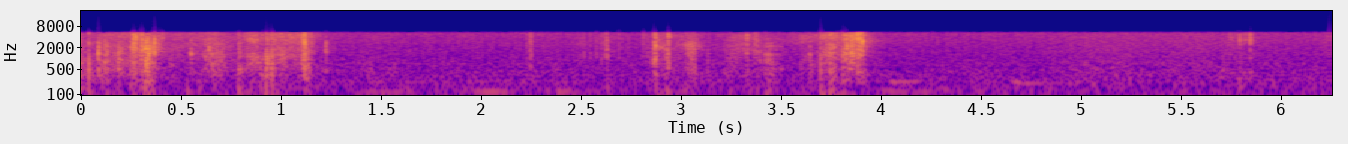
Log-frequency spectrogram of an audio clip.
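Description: Fingertips and painted nails tap and scratch the cover of a closed glossy paper magazine lying flat on a table. Quick, bright, crackly bursts of tapping and scratching come in clusters near the start and again in the middle, with a soft scrape near the end and a hush between them.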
